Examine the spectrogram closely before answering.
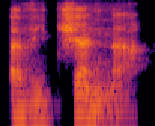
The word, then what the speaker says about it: Avicenna: man as described by as the italians would pronounce it avicenna meaning the great philosopher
